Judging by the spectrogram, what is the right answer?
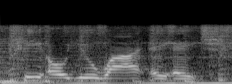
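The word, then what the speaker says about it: Pouyah: The music that you hear in the background, it's from a very talented brother by the name of P-O-U-Y-A-H. I think it's pronounced Pouya.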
